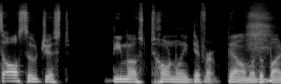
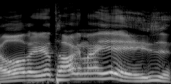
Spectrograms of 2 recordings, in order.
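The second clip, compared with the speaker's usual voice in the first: bad put-on Kazakh accent, higher pitch; 10 semitones higher than usual. Trying a Borat voice while telling a story: terrible Borat impression. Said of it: "that was a terrible Borat".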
